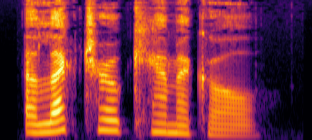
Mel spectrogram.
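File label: "electrochemical", British English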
